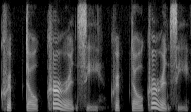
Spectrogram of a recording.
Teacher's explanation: secondary stress is longer but not higher. So currency is the primary. It's higher and longer.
